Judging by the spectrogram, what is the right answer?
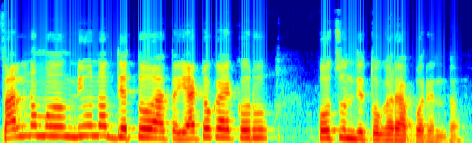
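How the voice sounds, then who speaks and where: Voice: mid-range voice, big pitch swings, a little fast, dull audio, lightly acted. A performer voicing a plain, obliging village husband in a cartoon comedy, with a Varhadi Marathi accent. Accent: Varhadi Marathi from Vidarbha.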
